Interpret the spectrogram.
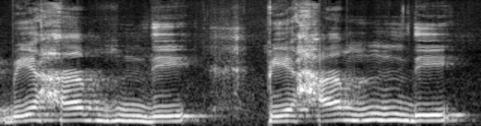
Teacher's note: এখানে মিম সাকিনের পরে দাল এসেছে, স্পষ্ট করে পড়তে হবে, কোনো রকম গুণনা করা যাবে না।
